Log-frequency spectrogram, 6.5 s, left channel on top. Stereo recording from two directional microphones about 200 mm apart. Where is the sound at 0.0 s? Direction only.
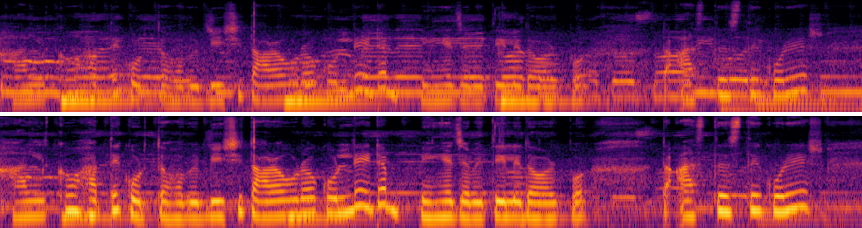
20° right (ahead or behind).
